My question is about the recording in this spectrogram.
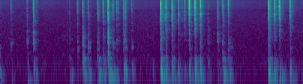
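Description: Typing on a computer keyboard: quick key clicks in short runs of several strokes, with brief pauses between the runs.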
